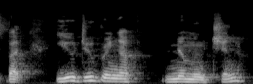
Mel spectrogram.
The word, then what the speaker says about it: Mnuchin: Jeff, you don't often see English words with the M and N in the beginning. And when you do, the M is silent, mnemonic. Yet for some reason, we call the former Treasury Secretary Mnuchin.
